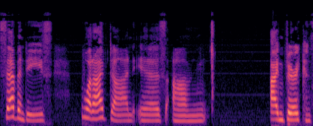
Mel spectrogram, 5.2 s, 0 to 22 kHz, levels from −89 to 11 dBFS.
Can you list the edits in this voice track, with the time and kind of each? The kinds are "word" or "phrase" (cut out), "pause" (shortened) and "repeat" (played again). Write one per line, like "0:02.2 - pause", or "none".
0:01.4 - word
0:02.8 - word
